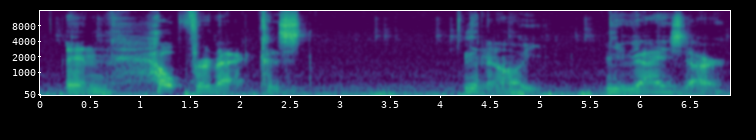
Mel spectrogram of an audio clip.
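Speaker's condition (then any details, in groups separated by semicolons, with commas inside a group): Cerebral palsy, mild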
